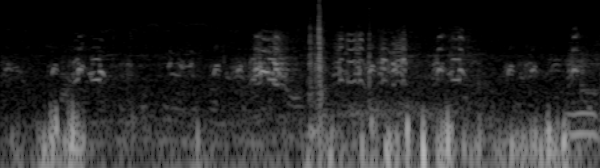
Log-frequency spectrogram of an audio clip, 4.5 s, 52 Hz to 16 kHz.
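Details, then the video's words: Lesser white-fronted geese at Camperduin, the Netherlands, 19 January 2020, give short, yelping honks in scattered bursts over a low rumble of handling noise and brief Dutch speech mentioning rings. "Lesser White fronted Goose"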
